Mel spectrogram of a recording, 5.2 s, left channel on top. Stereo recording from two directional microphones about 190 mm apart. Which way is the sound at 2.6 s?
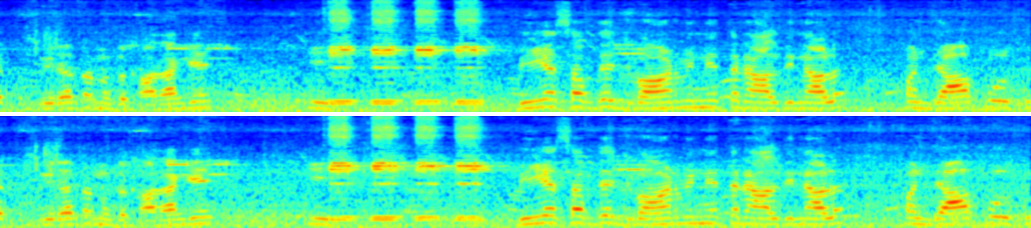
30° right (ahead or behind).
